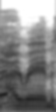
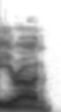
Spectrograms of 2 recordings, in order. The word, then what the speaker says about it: Iran: Yeah, he was saying Iran instead of Iran.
